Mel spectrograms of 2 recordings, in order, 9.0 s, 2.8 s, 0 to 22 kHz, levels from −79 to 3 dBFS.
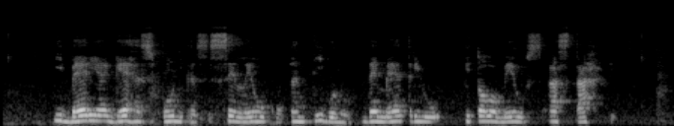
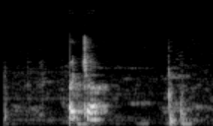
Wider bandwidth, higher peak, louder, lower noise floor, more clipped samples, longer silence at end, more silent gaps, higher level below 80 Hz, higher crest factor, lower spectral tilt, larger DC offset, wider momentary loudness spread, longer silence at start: about the same, 7.6 kHz vs 7.2 kHz; second, -8 dBFS vs 0 dBFS; second, -25 LUFS vs -16 LUFS; first, -62 dBFS vs -51 dBFS; neither; first, 0.8 s vs 0.3 s; neither; about the same, -56 dBFS vs -52 dBFS; about the same, 18 dB vs 20 dB; first, -7.5 dB/octave vs -5.5 dB/octave; neither; second, 13 LU vs 18 LU; second, 0.7 s vs 0.9 s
